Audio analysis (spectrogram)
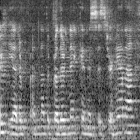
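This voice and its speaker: A woman with an American accent, with audible room echo and noticeable background noise. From United States. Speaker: bereaved parent and foundation founder. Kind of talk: speech at a book launch.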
